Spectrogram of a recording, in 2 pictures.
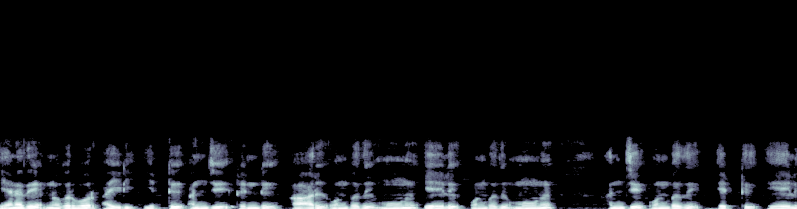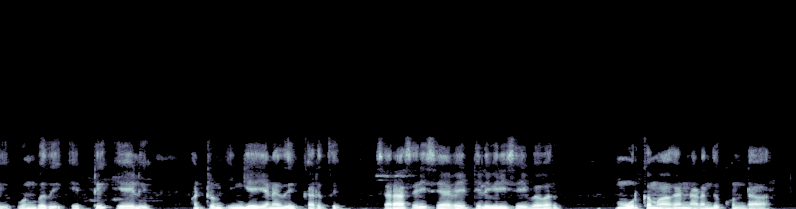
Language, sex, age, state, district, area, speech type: Tamil, male, 18-30, Tamil Nadu, Tiruchirappalli, rural, read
